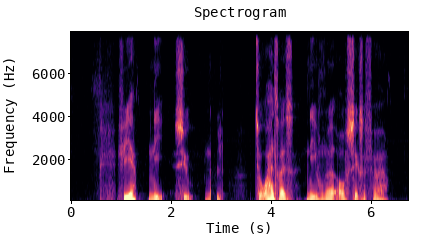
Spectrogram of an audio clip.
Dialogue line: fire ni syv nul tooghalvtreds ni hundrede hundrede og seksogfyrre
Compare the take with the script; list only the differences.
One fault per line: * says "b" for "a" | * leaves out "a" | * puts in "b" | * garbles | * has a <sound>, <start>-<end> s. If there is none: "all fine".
* has a dropout, 2.8-2.9 s
* leaves out "hundrede"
